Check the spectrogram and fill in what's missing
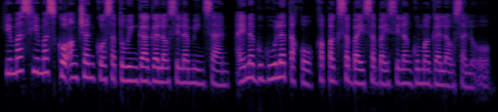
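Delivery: usual speaking voice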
